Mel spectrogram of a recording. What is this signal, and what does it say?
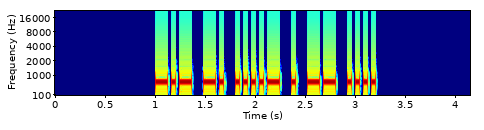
Morse code, heard as a keyed tone, about 30 wpm, 700 Hz. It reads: KN4EMH
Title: USA Call Signs - 6 Characters - Repeated 3x - 30wpm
